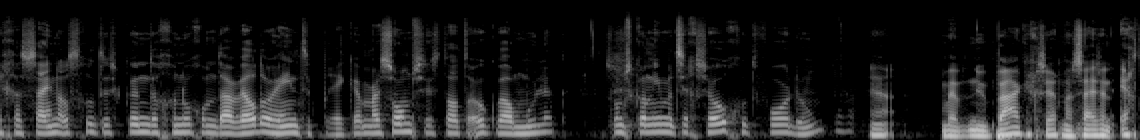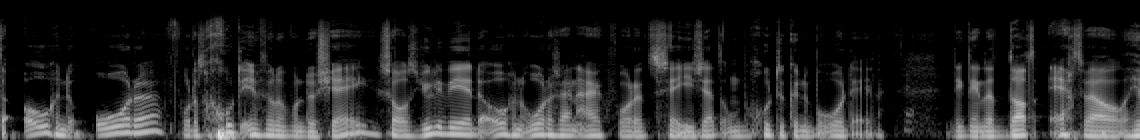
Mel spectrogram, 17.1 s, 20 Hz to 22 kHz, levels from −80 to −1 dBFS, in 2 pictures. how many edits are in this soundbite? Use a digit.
1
